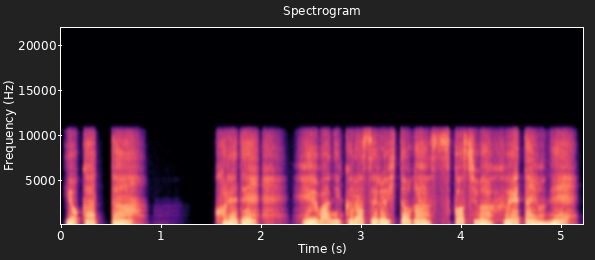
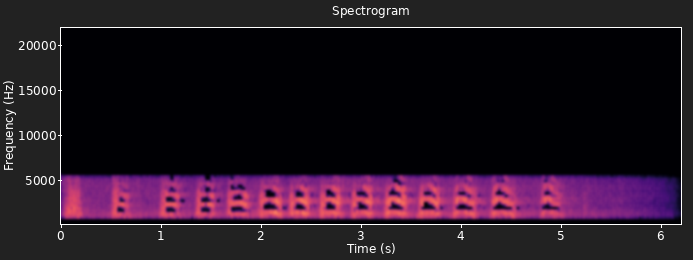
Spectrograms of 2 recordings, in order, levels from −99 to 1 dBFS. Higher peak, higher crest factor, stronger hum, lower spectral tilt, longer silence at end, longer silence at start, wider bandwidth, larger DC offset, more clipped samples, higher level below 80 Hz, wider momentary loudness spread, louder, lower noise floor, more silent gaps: first, 0 dBFS vs -12 dBFS; second, 12 dB vs 22 dB; neither; first, -2.5 dB/octave vs 9.5 dB/octave; second, 0.1 s vs 0.8 s; about the same, 0.05 s vs 0 s; first, 11 kHz vs 5.4 kHz; neither; neither; first, -52 dBFS vs under -90 dBFS; second, 5 LU vs 9 LU; first, -12 LUFS vs -32 LUFS; about the same, -67 dBFS vs -65 dBFS; first, 1.35-1.50 s vs none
